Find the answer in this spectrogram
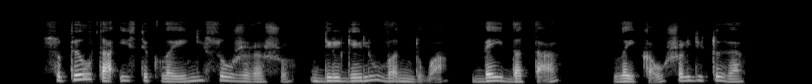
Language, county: Lithuanian, Vilnius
